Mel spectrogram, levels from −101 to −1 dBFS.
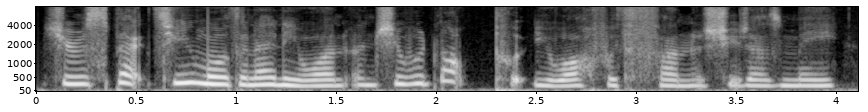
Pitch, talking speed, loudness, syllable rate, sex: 235 Hz, 290 wpm, -17 LUFS, 6.0 syllables/s, female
